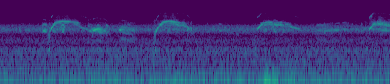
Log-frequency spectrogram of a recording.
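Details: Royal albatross chick wheeing at its mother at feeding time: high, arching whistled notes rising and falling, about one per second, with faint low rumble behind.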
